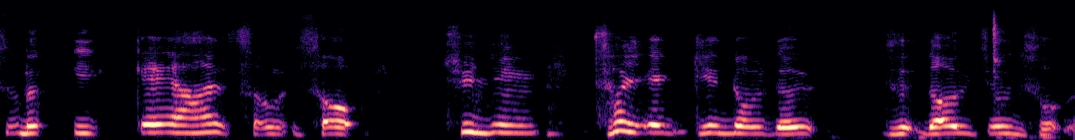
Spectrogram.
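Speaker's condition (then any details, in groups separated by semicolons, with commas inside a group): Brain lesion disability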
